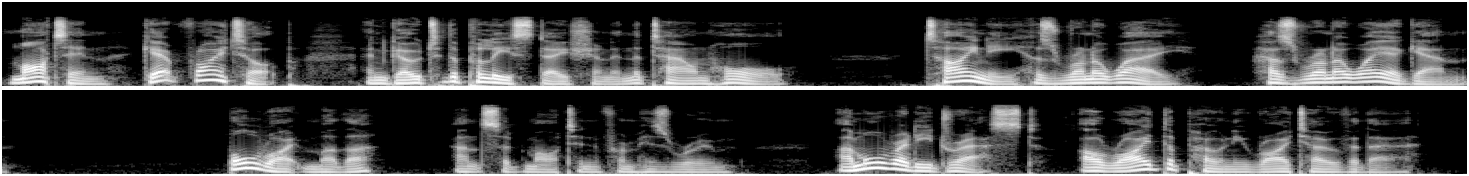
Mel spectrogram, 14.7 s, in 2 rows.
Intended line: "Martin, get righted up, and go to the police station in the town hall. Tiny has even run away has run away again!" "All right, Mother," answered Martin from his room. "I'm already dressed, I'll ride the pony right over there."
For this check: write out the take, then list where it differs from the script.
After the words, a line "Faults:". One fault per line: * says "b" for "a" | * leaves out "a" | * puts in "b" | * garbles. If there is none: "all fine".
"Martin, get right up, and go to the police station in the town hall. Tiny has run away has run away again!" "All right, Mother," answered Martin from his room. "I'm already dressed, I'll ride the pony right over there."
Faults:
* says "right" for "righted"
* leaves out "even"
